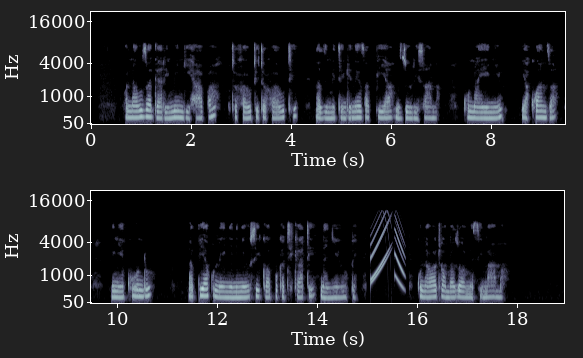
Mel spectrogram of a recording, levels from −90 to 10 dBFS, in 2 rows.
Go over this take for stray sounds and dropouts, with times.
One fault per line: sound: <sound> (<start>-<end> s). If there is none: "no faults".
sound: chirp (15.1-15.8 s)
